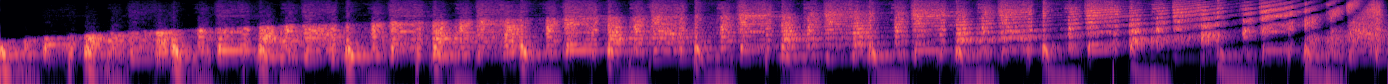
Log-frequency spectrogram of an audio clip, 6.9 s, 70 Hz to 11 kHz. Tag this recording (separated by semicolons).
138bpm; dance; loop; percussion; phasing; rising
